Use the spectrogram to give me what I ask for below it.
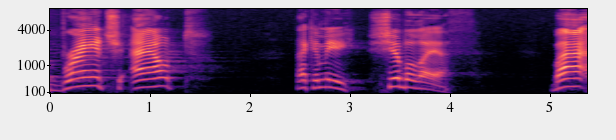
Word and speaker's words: Shibboleth: And they said, "Say Shibboleth." And they said, "Chevrolet." "Sibylay." They said, "No, you're an Ephraimite." And they killed him. That's what they did. Had a grammar problem. They couldn't pronounce Shibboleth.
